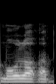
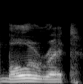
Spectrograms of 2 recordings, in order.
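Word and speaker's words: Molerat: TTS macht auch noch molerrad daraus aber eigentlich der eigentliche Wortlaut ist ja eigentlich mol red ja so ja eigentlich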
